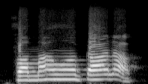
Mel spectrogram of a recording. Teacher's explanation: For example, fama kana, you can see here after noon sakin had an ikhfa letter like kaf. It's mean we hide the sound partially in nose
